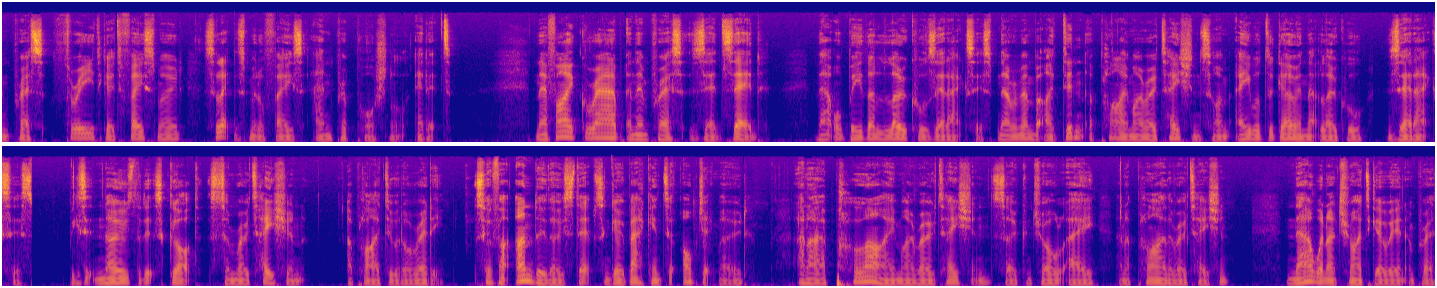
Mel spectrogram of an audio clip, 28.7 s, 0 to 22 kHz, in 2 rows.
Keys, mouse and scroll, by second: 0.4 3, 1.6 click, 3.2 click, 5.5 g, 14.8-15.8 middle drag, 15.8-18.8 scroll down 1, 20.9 Tab, 22.8 ctrl+a, 27.0 Tab, 28.5 g.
